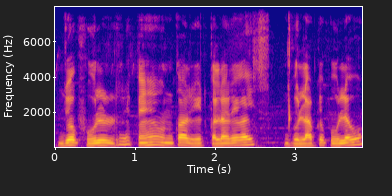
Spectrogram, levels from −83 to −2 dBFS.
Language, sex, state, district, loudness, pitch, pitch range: Hindi, male, Madhya Pradesh, Bhopal, -17 LUFS, 140 Hz, 120-150 Hz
